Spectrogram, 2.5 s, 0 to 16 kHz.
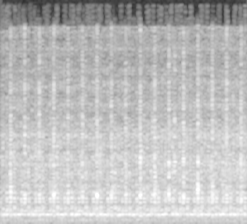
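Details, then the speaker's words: Renault 1.5 dCi diesel with Delphi Euro 3 injectors: even idle with only normal fine injector clatter, no metallic knock now. "вот видите стучит а сюда по клину туда уже не исключит сути а сейчас не стучит"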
